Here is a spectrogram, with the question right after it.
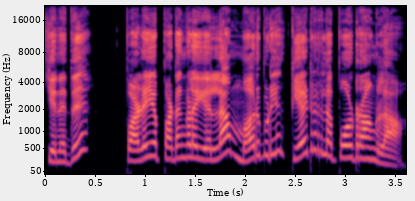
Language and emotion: Tamil, surprised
